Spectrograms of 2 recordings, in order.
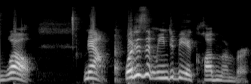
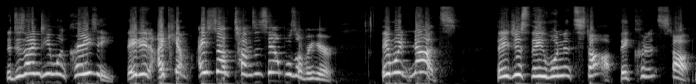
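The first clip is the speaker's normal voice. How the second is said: excited rave; 10 semitones higher, 4 dB louder than usual. Real, not acted. Raving about the design team.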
